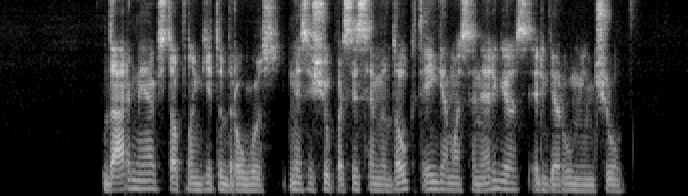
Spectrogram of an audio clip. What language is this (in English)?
Lithuanian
